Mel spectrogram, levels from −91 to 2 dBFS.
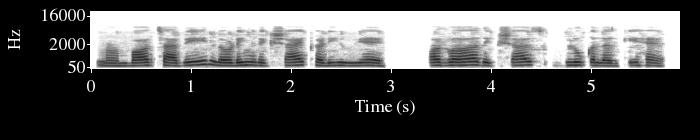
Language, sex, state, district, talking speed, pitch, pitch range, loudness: Hindi, female, Maharashtra, Aurangabad, 140 wpm, 205 Hz, 195-215 Hz, -16 LUFS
